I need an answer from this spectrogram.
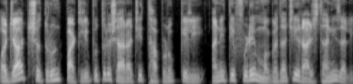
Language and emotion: Goan Konkani, neutral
